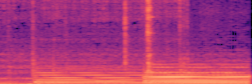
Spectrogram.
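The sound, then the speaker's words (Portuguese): An antique clock ticks with a few sharp clicks, layered over sustained ringing tones that swell louder about halfway through, with no voices present. “Para seu horror, o astrólogo da corte se transformou em um relógio antigo.”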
